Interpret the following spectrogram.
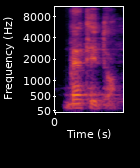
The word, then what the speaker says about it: ব্যথিত: জফালার উচ্চারণ এ এর মত হবে ব্যথিত।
